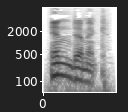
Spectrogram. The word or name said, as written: endemic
